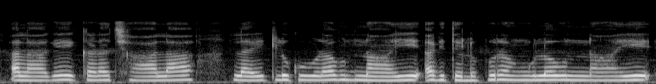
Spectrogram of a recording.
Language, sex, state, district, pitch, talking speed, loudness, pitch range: Telugu, female, Telangana, Hyderabad, 200 Hz, 90 wpm, -15 LUFS, 190-205 Hz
